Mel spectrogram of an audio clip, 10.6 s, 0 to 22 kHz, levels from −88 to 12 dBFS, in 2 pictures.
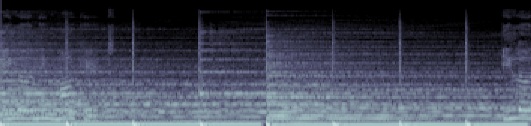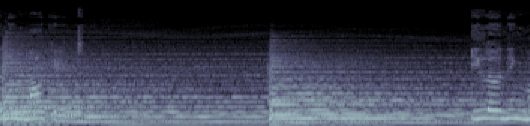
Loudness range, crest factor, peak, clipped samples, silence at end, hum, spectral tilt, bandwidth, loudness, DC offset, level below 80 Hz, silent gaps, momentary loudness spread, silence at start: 8 LU; 16 dB; 0 dBFS; under 0.1%; 0 s; none; -8.5 dB/octave; 8.2 kHz; -18 LUFS; under 0.1%; -18 dBFS; none; 14 LU; 0 s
